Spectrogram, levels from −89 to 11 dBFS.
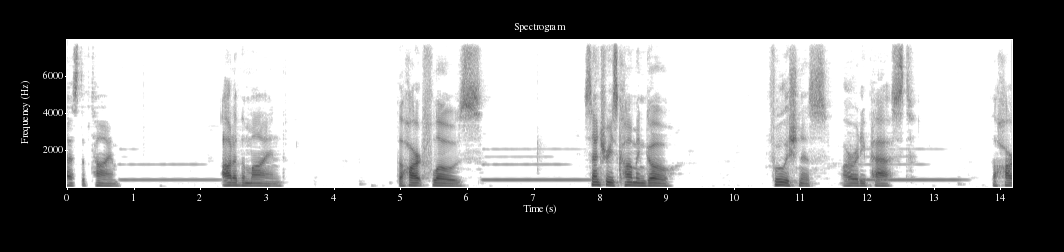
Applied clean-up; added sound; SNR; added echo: classical method Wiener filter.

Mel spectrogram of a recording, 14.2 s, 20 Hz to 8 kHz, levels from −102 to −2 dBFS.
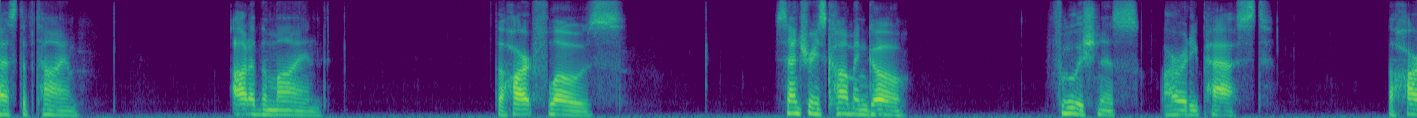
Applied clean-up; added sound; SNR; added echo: neural diffusion model UNIVERSE++.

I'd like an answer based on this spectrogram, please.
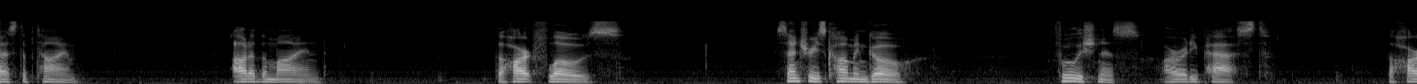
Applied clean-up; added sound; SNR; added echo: none; none; none; none.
